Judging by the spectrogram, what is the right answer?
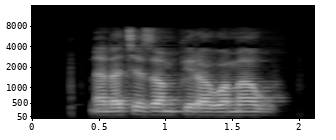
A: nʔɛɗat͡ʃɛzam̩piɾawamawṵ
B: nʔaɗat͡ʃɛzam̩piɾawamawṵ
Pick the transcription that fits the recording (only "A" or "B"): B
